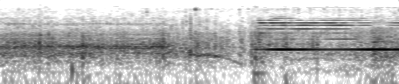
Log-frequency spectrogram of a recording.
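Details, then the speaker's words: Light electric dirt bike with brakes of poor feel: quiet rolling, then a steady high squeal holds as the brake is applied; brake squeal. "yeah you can hear that squeak That's The Brak boy"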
